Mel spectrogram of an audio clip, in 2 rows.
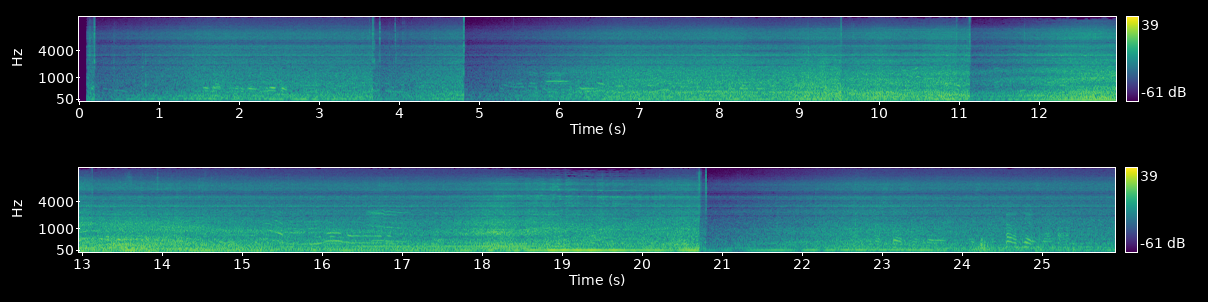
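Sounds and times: road traffic noise: 0.1 - 25.9
bus engine rumbling: 0.2 - 25.9.

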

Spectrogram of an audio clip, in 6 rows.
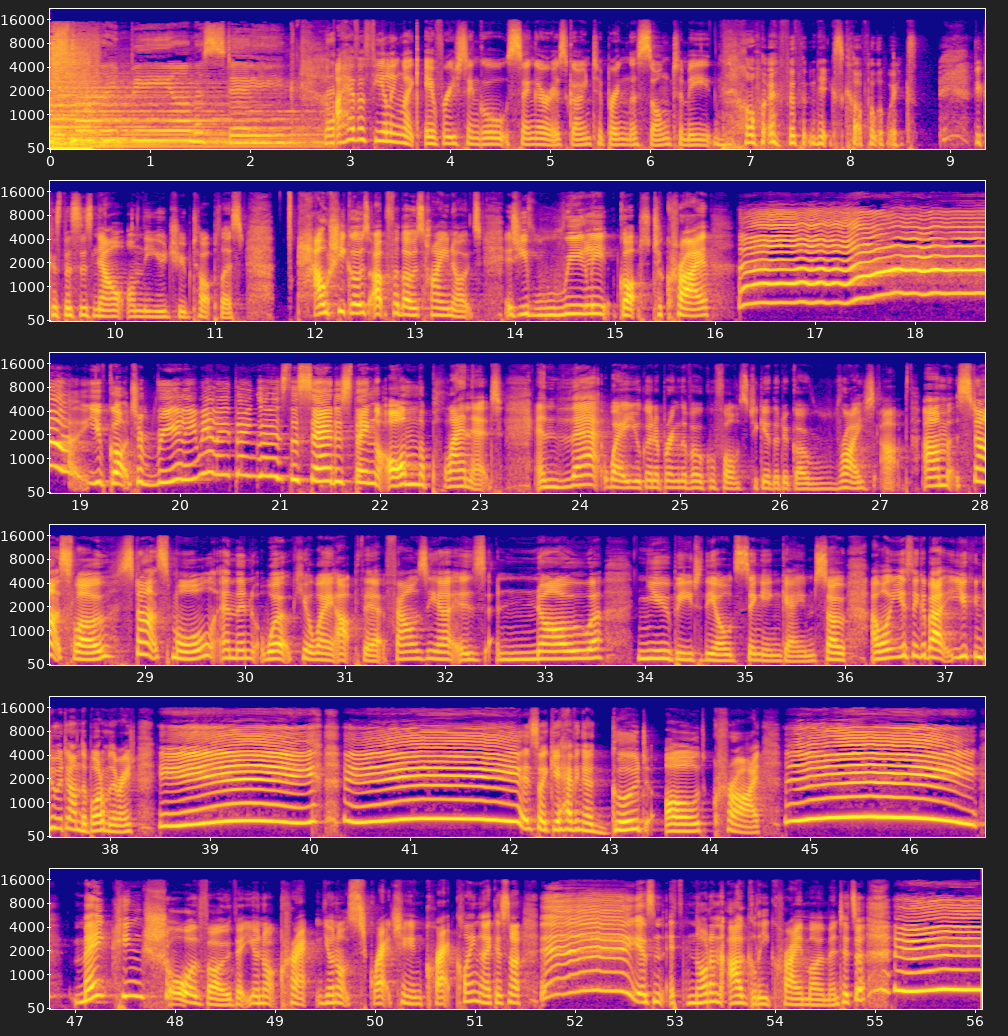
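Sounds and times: woman singing sustained vowel: 0.0 - 2.9, 16.3 - 18.9.

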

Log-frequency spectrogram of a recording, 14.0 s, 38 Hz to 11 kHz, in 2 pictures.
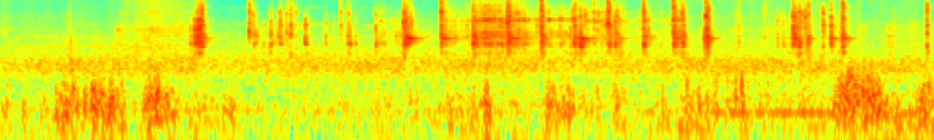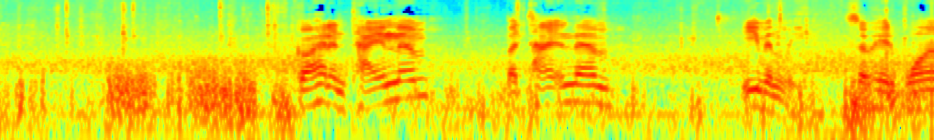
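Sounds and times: plastic nuts clicking and tapping: 1.5 - 9.2.

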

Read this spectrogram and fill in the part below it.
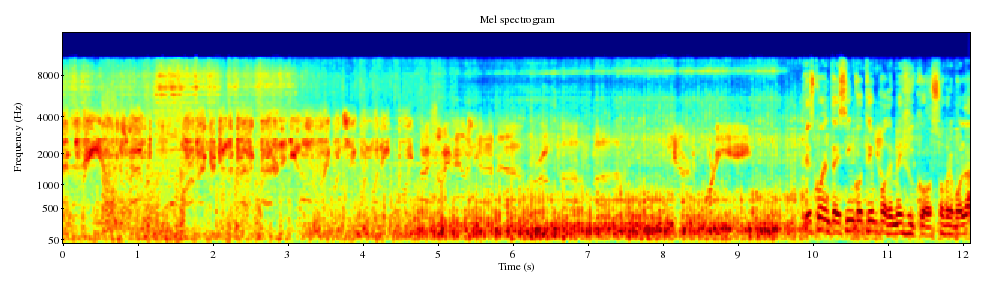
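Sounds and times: crew voices on radio: 0.0 - 9.2
helicopter rotor chopping: 0.0 - 12.0.

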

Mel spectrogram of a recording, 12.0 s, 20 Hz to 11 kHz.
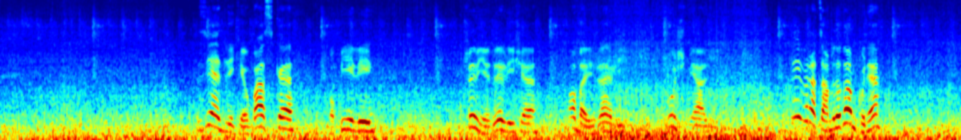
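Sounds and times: motorcycle wind and road rumble: 0.0 - 12.0.

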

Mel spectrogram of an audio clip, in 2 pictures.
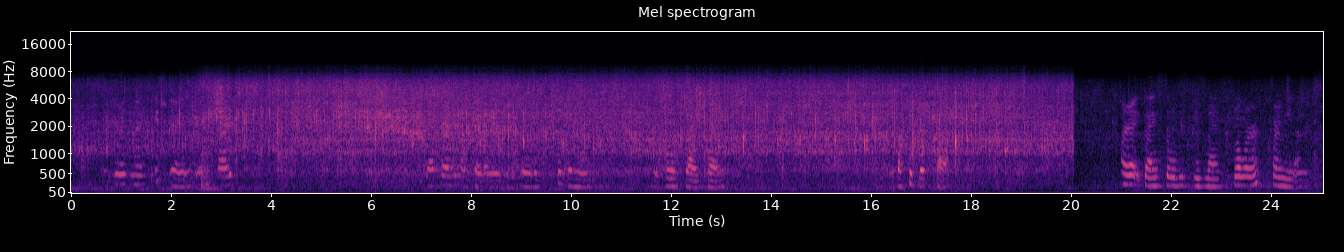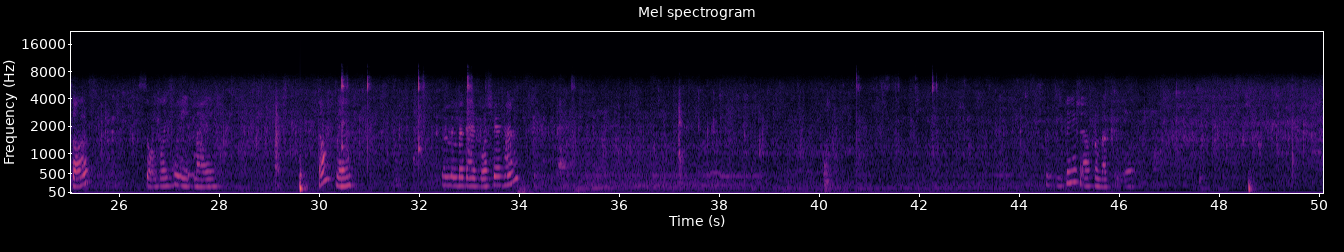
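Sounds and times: fish frying in sizzling oil: 0.0 - 50.0.

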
